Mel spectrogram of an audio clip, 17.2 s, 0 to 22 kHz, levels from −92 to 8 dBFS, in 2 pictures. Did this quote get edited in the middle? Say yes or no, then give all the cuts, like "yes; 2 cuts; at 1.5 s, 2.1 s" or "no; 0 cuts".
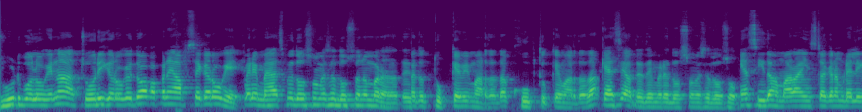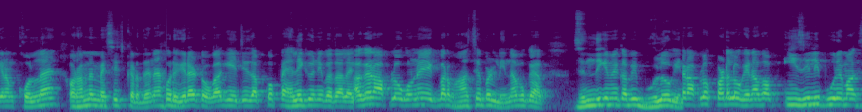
yes; 7 cuts; at 2.4 s, 4.1 s, 6.0 s, 7.4 s, 10.2 s, 12.2 s, 15.4 s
